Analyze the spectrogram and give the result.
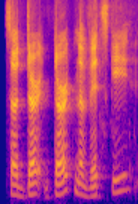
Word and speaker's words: Nowitzki: it's like Dirk Nowitzki. It's actually even though it's a W, it's pronounced V with a V sound, yes.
